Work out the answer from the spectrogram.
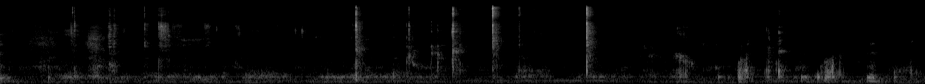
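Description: Close-up chewing noises from someone eating, with four sharp clicks midway as the cap of a small bottle is twisted open.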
